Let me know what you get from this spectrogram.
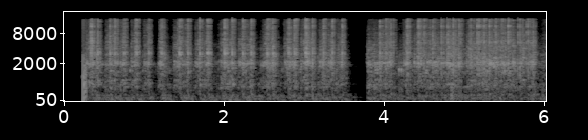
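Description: Fast typewriter typing: a rapid, unbroken run of key clacks that stops for a moment about three and a half seconds in, then carries on.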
